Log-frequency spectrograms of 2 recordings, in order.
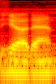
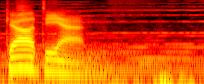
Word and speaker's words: Jardin: Or is that meant to be pronounced Guardian? Yeah, screw it. I'm going to keep pronouncing it as Jardin because I happen to think that sounds better.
